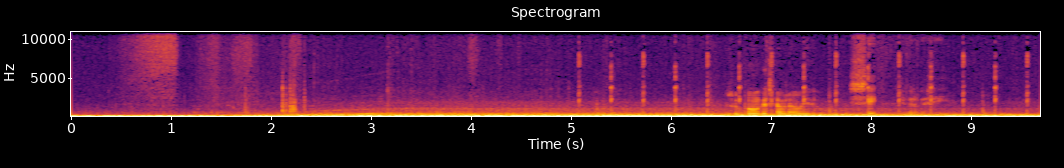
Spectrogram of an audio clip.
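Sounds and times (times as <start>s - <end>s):
car engine humming while accelerating: 0.0s - 9.6s
small clicks and taps inside the cabin: 4.9s - 9.6s.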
